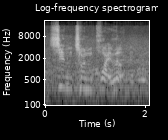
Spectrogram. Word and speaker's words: 新春快乐: 新春快乐 1, 2, 3.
